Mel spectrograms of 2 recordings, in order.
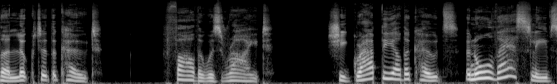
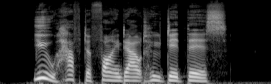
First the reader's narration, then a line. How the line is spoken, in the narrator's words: Father said angrily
